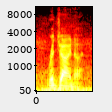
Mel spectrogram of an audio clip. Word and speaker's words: Regina: Then onto a town called Regina. Yes, that's how they pronounce it. I was tired from the previous road trips and decided to spend two nights in Regina.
